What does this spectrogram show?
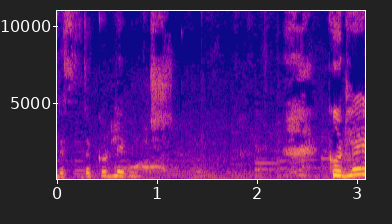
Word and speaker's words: Kudle: Kudle, if you don't know how to pronounce it, it sounds like cuddle.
